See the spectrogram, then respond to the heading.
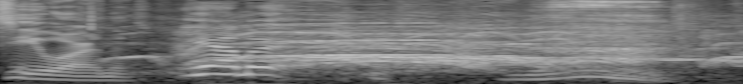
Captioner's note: cheering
